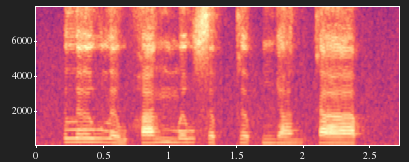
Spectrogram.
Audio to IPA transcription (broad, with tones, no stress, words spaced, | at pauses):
ləː˧wlə˧˩wha˨˦n mə˧wsə˨˩p̚ kə˨˩p̚ɲa̤˨˩n kaː˨˩p̚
